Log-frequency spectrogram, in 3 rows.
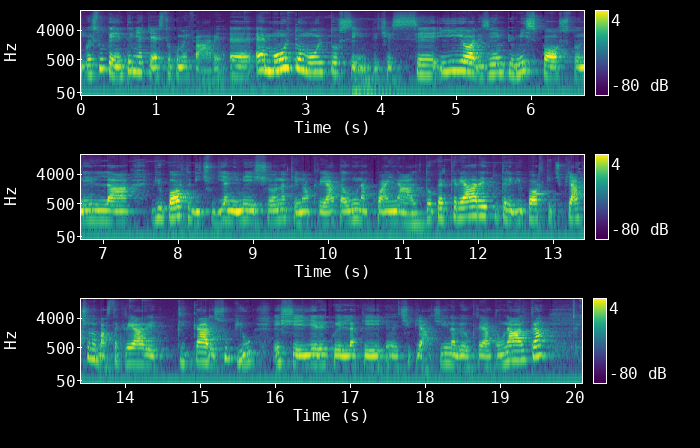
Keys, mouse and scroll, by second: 2.4-20.1 drag.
